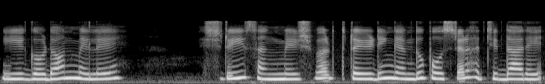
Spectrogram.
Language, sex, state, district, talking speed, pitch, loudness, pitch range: Kannada, female, Karnataka, Bidar, 100 wpm, 255 Hz, -12 LUFS, 245-280 Hz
